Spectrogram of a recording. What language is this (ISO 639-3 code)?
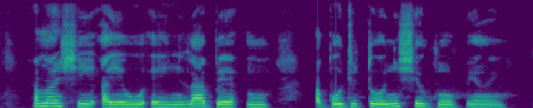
yor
